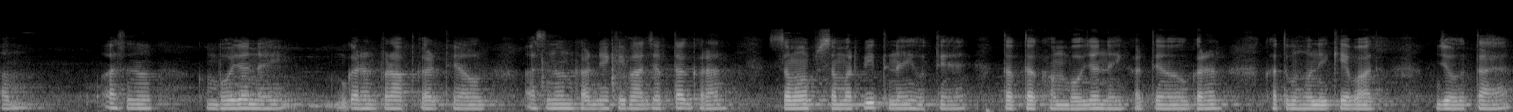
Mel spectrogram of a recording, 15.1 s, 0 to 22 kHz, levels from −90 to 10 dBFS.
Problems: constant background noise, echo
